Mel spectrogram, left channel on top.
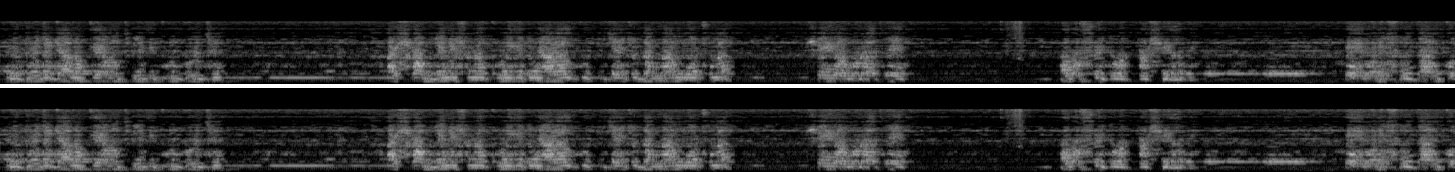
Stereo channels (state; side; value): normal; both; correlation 0.95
